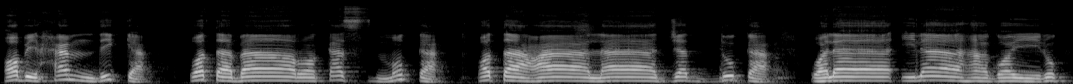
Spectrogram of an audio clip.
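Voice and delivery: each Arabic syllable drawn out very slowly, a measured chant; slow careful recitation. Shown as a demonstration. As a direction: recite the prayer slowly, syllable by syllable, as a model to copy. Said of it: "এভাবে".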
